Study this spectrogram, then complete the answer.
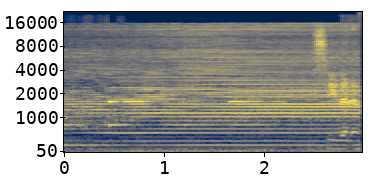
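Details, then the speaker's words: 2002 Toyota Tacoma: no sound with key off, then at key-on a steady low droning buzz at one fixed pitch from the passenger side; electrical buzz of unknown cause. "see that in this area, hopefully hear that in that area is the droning, buzzing noise of which I spoke."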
